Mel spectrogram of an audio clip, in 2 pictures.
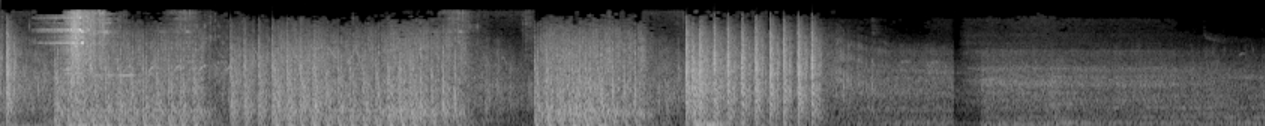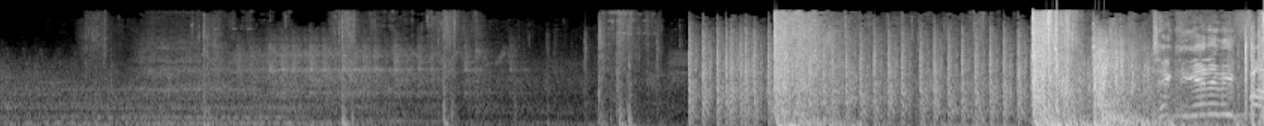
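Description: Bursts of automatic weapon fire crack loudly in Call of Duty, several rapid volleys separated by quieter stretches, with a heavy barrage building near the end.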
